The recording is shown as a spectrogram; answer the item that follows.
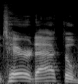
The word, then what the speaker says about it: pterodactyl: Which also makes the Pasinchik psychic thing even more embarrassing for me, because I knew pterodactyl began with a P. I knew that P was silent.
